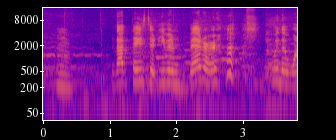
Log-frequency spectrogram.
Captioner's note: laughs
